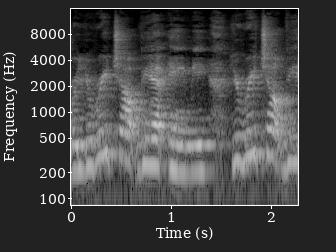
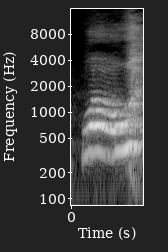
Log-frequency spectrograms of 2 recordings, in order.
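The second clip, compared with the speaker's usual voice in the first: surprised whoa; 7 semitones higher, 11 dB louder than usual. Real, not acted. After sharing about ex-husband.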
